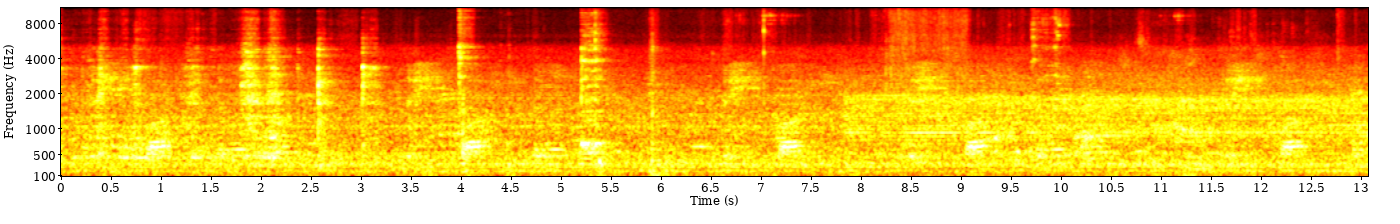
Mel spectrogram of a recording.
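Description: Pav buns are warmed with a little ghee on a hot tava griddle beside finished pav bhaji, giving soft scraping and rubbing with occasional sharp clinks of a spatula, while someone talks over the cooking.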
